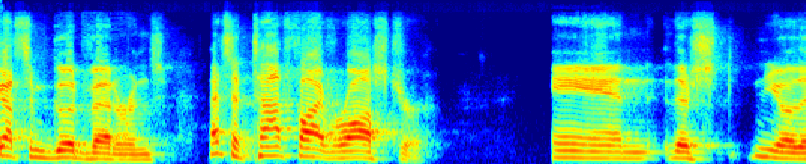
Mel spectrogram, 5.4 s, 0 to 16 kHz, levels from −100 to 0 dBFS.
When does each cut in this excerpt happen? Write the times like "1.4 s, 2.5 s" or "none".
none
